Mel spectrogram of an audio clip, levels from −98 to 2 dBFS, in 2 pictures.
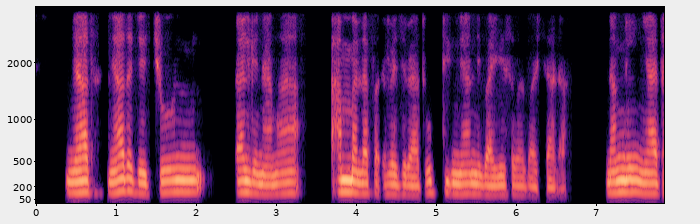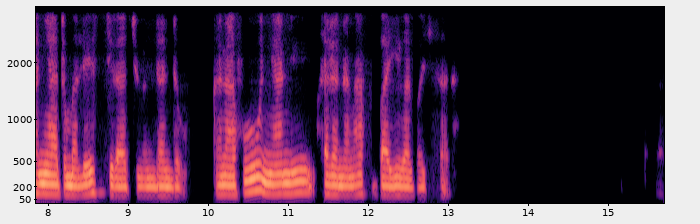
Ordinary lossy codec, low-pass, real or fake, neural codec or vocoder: AAC, 32 kbps; 3.6 kHz; fake; codec, 16 kHz in and 24 kHz out, 1 kbps, XY-Tokenizer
